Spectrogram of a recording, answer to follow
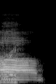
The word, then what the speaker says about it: Gnabry: Serge Gnabry, however the fuck you pronounce his last name. It's Gnabry.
